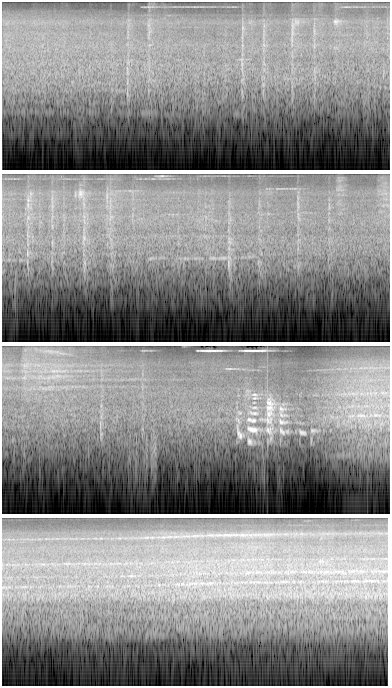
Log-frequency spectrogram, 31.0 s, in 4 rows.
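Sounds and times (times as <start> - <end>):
wheels squealing on rails: 2.7 - 20.8, 21.9 - 31.0
train wheels clacking: 4.0 - 10.6, 11.2 - 14.7.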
